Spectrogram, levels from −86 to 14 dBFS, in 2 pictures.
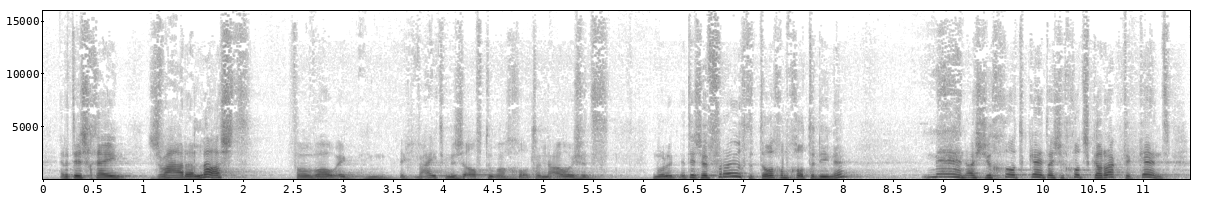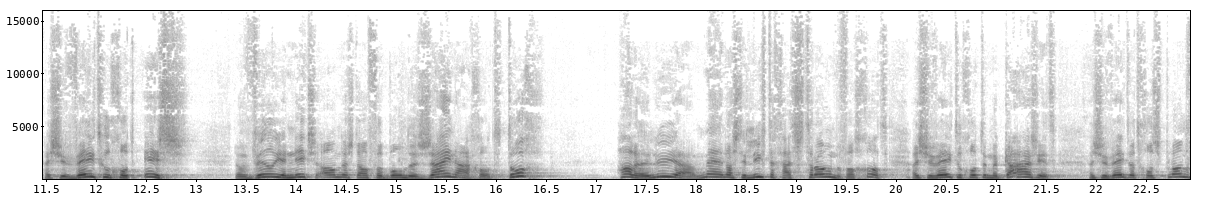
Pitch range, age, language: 125-190 Hz, 30-49, Dutch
